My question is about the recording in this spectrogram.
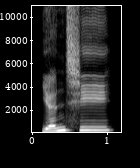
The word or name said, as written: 延期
